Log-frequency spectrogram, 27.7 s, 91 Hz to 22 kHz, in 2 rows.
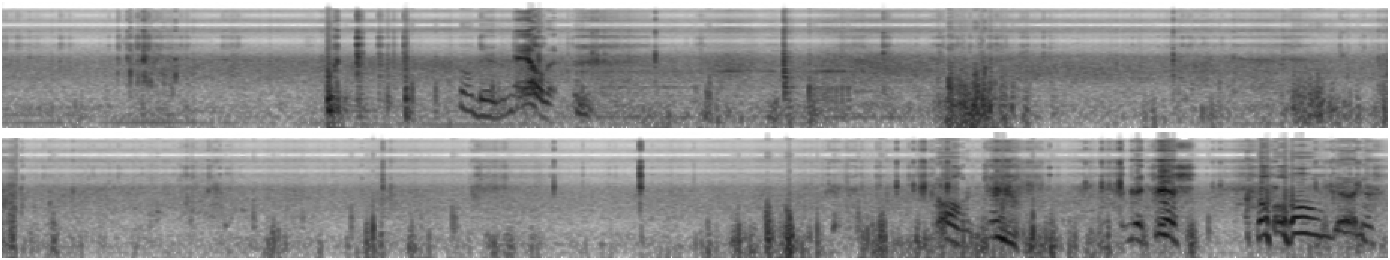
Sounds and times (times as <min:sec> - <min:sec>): Rowboat, canoe, kayak: 0:00.0 - 0:27.7.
